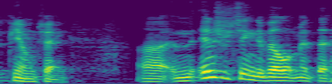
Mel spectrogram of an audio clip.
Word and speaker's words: Pyeongchang: actually happening in but it's happening in Korea Pyeongchang or Pyongyang I think that's it Jung Chang I might pronounce it I love I always do this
